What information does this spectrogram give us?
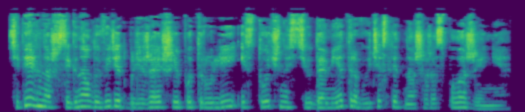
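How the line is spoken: Plain. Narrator (Russian): сказал притихшей девушке

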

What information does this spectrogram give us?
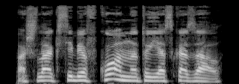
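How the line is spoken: Roar. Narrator (Russian): Взревел он

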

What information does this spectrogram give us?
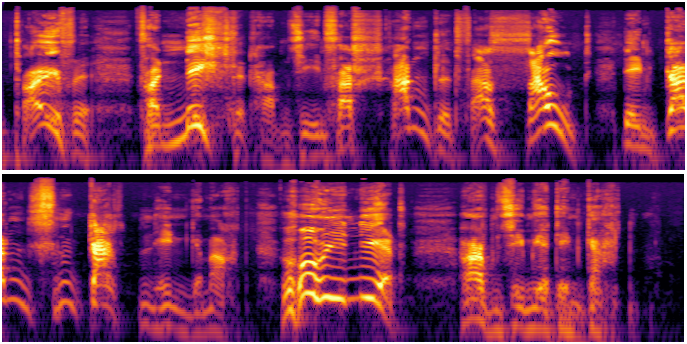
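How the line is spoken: Grim furious scream. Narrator (German): zog ein grimmiges Gesicht, schrie

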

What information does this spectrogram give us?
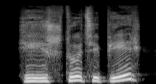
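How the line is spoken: Exclaiming. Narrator (Russian): воскликнул я

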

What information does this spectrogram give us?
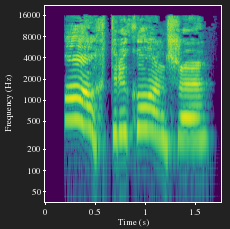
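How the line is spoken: Exclaimed. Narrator (Russian): воскликнула Нана

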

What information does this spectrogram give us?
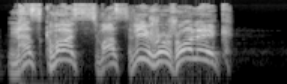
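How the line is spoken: Loud startling bark. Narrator (Russian): Гаркнул Лебедев так, что редкие пассажиры стали испуганно оглядываться

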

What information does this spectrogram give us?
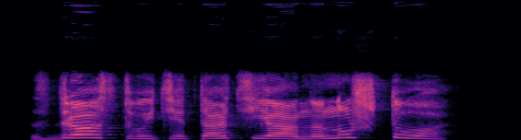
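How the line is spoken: Agitated question. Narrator (Russian): Взволнованным голосом спросила Алевтина Николаевна

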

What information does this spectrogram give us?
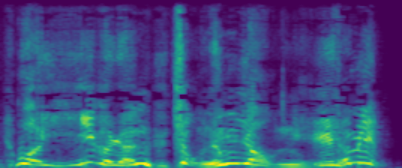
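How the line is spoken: Loud roar. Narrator (Chinese): 胡铁花跳起来大声地吼着

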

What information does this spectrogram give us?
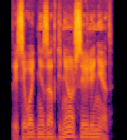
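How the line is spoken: Growl. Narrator (Russian): зарычал Васильев

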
